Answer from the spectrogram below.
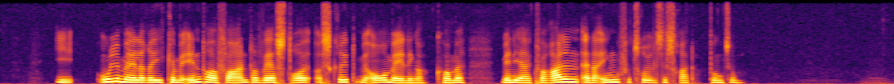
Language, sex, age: Danish, female, 36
